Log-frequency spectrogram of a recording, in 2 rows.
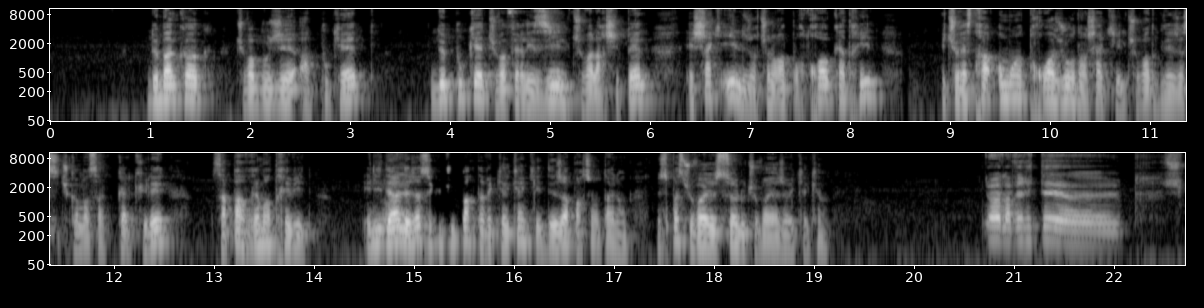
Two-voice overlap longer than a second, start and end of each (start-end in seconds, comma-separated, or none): none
